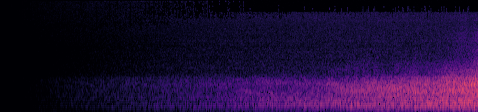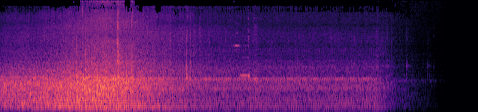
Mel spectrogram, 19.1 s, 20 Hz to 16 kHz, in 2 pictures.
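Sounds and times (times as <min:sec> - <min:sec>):
small compact car engine in medium off: 0:09.5 - 0:18.4.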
